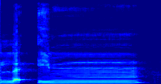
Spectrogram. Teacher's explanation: لَئِن بَسَطتَ إِلَيَّ يَدَكَ، اب یہاں پر آپ غور کریں کہ یہاں نون ساکن کے بعد با ہے تو یہاں پر اقلاب کریں گے، یعنی یہاں اس نون ساکن کو ہم اس میم سے بدل کر پڑھیں گے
